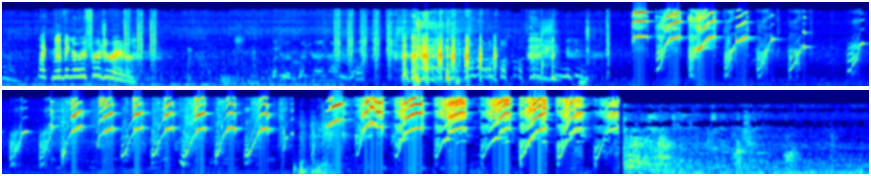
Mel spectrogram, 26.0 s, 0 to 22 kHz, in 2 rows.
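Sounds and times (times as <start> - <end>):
guinea pig squealing: 9.4 - 22.3.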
